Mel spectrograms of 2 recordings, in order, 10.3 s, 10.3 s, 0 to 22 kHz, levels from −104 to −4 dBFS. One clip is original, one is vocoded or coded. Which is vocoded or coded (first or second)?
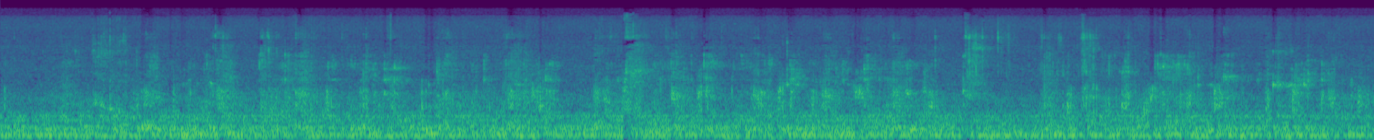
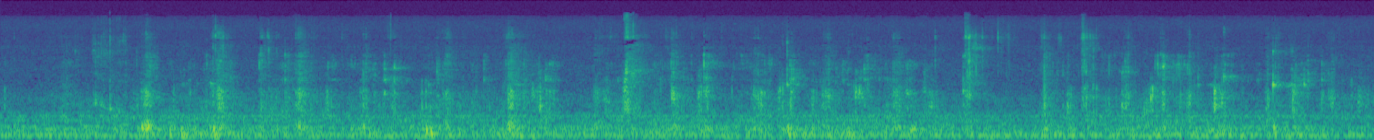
first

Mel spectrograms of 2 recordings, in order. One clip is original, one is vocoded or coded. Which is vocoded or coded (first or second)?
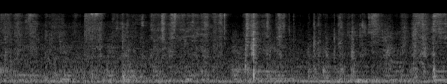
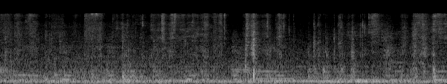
first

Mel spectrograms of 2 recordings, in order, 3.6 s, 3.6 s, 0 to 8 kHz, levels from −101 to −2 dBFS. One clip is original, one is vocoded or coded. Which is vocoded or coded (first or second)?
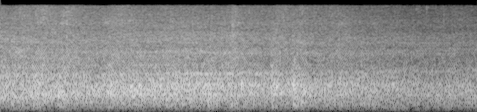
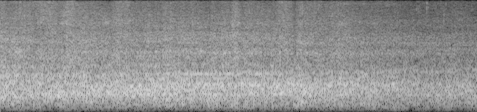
first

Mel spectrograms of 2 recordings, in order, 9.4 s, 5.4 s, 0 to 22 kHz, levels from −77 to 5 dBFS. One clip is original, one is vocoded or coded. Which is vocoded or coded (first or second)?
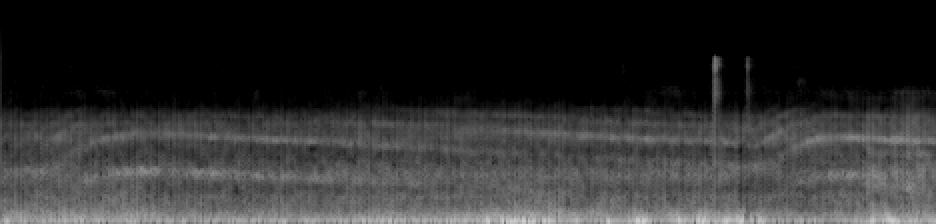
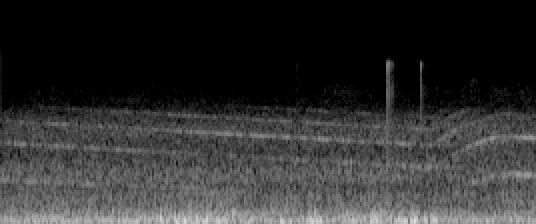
first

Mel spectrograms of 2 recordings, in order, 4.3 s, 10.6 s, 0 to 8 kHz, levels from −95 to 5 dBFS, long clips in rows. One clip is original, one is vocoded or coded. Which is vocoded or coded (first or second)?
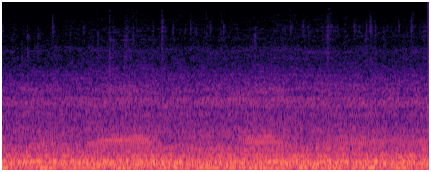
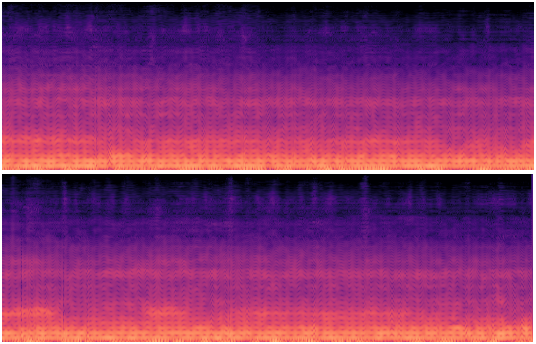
second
